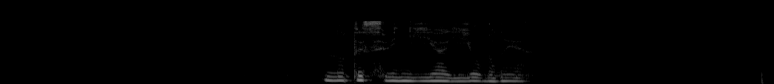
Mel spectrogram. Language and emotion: Russian, neutral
